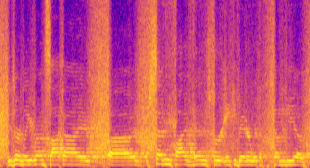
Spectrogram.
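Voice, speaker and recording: Over loud background noise, a man's voice carries audible room echo. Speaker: hatchery staff guide. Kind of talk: tour explanation. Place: factory.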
